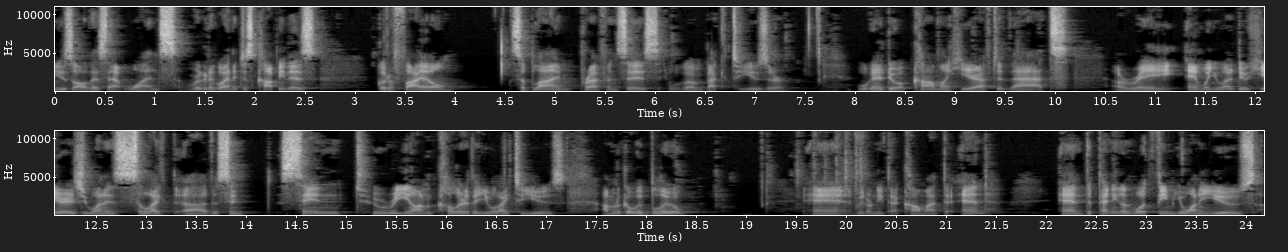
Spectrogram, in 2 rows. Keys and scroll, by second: 0.9 super+c, 8.6 super+v, 17.4 super+x.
